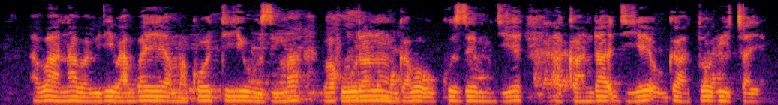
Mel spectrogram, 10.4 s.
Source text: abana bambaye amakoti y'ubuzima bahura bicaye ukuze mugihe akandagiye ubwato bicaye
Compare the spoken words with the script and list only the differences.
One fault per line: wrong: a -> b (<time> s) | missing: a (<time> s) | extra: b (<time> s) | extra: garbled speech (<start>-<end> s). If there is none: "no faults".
extra: babiri (1.1 s)
wrong: bicaye -> numugabo (5.0 s)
